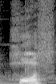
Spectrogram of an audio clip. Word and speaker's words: HORS: Because I hash and chunk up my message, obtaining random subsets, this system is known as uh luckily it's pronounced horse so I can keep my video monetized.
